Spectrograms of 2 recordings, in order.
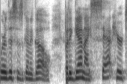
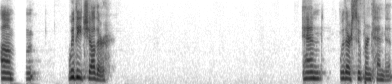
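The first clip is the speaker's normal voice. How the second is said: emotional, choked-up voice, catching and breaking. A speaker partway through remarks, getting choked up. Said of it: "Sorry, I'm getting choked up".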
